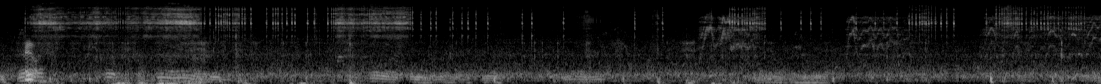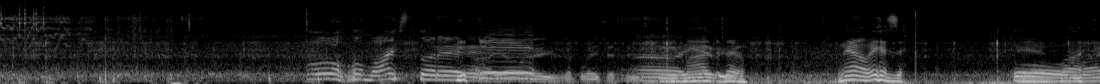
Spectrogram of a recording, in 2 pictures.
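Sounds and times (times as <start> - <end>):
fishing reel clicking whirr: 0.3 - 12.0.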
